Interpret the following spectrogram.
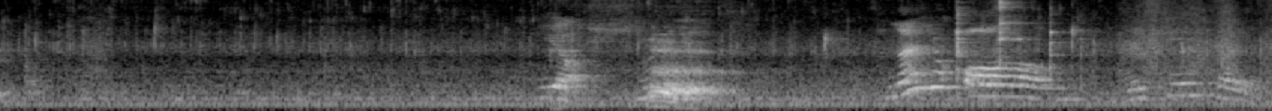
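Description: Beaten eggs sizzling as they fry in a preheated pan on a gas stove, a steady hiss that runs under short bursts of talk in the second half.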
